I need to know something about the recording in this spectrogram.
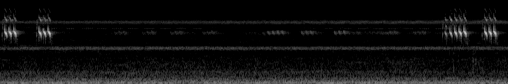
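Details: Crickets calling at night, recorded binaurally. Two loud, pulsed high chirps open, softer and more distant chirps trickle through the middle, and two more loud chirps close, all over a continuous high-pitched drone.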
